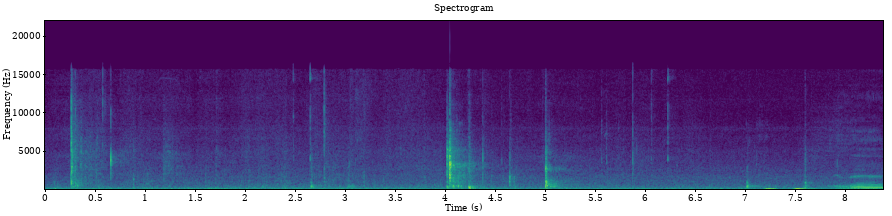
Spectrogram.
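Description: Quiet room tone with a few sharp clicks and knocks, the loudest about four and five seconds in, and two low thumps near the end.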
